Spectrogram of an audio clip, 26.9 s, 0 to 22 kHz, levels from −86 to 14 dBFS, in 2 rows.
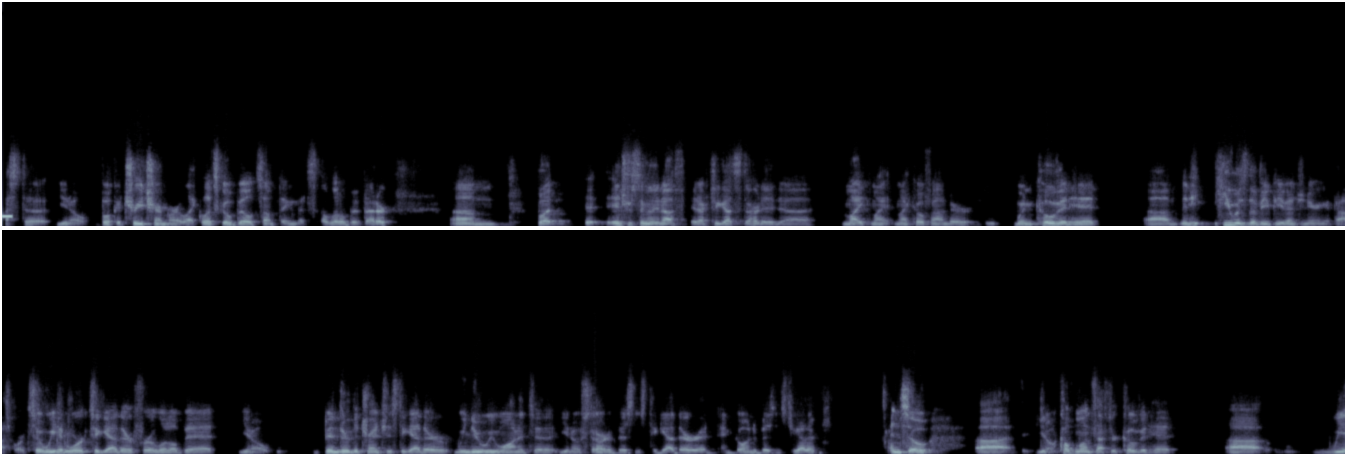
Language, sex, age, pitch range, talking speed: English, male, 30-49, 100-140 Hz, 205 wpm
